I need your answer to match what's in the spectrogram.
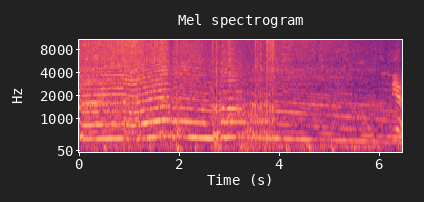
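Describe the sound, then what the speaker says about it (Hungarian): A motorcycle engine at wheelie practice in Dubai revs in a high, wavering whine that slowly falls in pitch. Sharp pops and clatters break through as the engine carries on loud and near. "Szóval gyakoroltatják velük az egykerekezést igazi motorral."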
